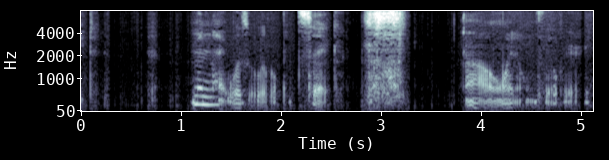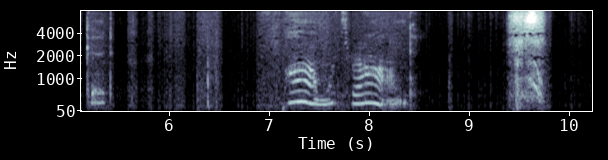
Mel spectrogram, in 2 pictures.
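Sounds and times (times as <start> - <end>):
speech: 1.1 - 3.0, 3.8 - 5.7, 7.2 - 8.5
sneeze: 9.4 - 9.8.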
